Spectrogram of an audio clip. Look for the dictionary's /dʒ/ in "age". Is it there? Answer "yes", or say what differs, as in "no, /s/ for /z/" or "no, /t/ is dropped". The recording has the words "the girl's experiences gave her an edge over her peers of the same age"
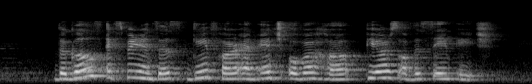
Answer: yes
